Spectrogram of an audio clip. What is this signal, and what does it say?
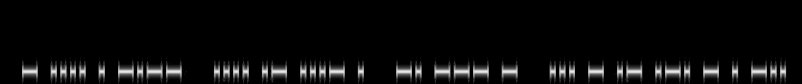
Morse code, heard as a keyed tone, about 25 wpm, 600 Hz. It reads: THEY HAVE NOT STARTED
